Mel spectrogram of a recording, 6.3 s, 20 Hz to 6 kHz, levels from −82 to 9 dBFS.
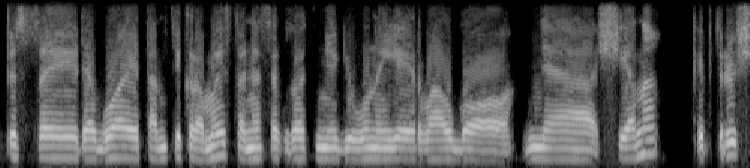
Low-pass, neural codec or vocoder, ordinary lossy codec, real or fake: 5.4 kHz; none; Opus, 16 kbps; real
